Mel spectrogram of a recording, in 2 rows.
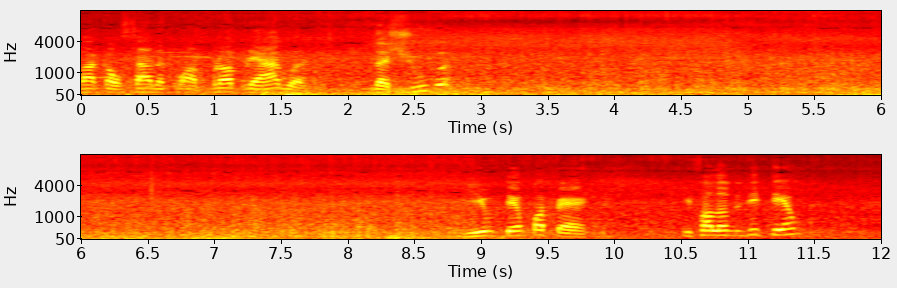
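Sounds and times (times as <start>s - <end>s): heavy rain on standing water: 0.0s - 12.0s.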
